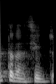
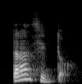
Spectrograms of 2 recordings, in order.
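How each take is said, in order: First: Transito stressed on SI; stress on middle syllable. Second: Tránsito with TRÁN punched high; stress on first syllable. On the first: Teacher rules out transito, middle syllable stressed. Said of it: "ni siquiera transito". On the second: Teacher gives students the example word tránsito, first syllable stressed. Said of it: "escuché la palabra tránsito". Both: Shown as a demonstration.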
